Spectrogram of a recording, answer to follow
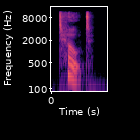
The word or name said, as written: tote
